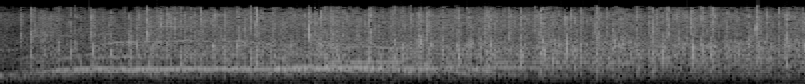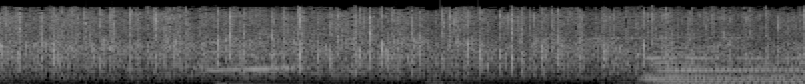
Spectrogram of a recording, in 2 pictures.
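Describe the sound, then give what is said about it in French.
An audience at a concert gives a warm ovation to the evening's first guest, a local artist and songwriter. The dense, sustained clapping stays loud and even from start to finish. “Je vous demande une ovation pour Joe Gilly.”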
